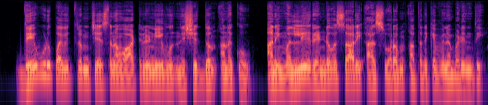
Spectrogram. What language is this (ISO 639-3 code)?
tel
